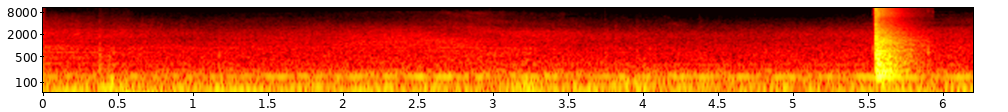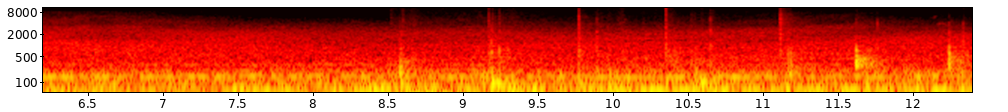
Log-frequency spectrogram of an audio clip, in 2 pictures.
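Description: A single loud, sharp bang about five and a half seconds in, over a steady low rumble, with a few faint clicks near the end.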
